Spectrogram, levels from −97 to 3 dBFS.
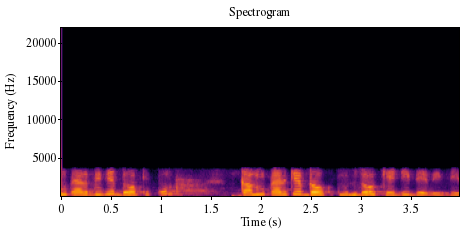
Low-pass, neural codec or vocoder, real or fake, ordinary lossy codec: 3.6 kHz; codec, 24 kHz, 0.9 kbps, WavTokenizer, medium speech release version 2; fake; none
